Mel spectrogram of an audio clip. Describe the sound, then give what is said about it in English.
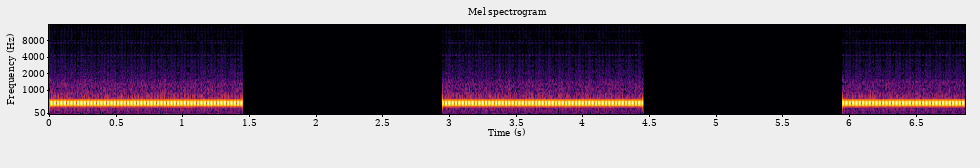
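A steady electronic telephone ringing tone on an outgoing phone call sounds in long, even bursts, about a second and a half on, then a second and a half of silence, repeating three times with no voices. “Let's get Simon on the phone.”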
